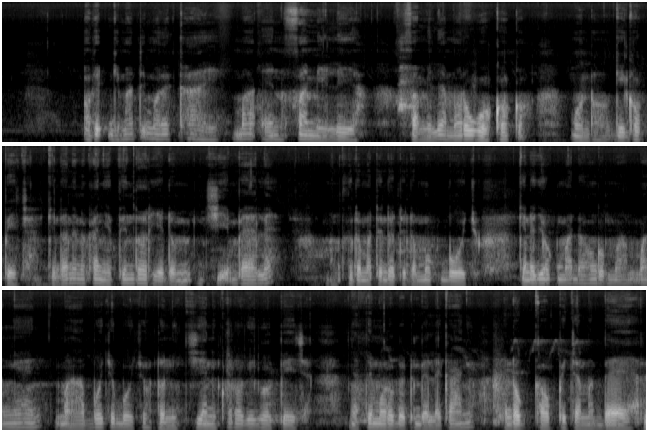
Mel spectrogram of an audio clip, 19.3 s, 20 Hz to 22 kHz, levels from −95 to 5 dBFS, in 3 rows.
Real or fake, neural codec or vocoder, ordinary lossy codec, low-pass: fake; vocoder, 44.1 kHz, 128 mel bands every 512 samples, BigVGAN v2; none; none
